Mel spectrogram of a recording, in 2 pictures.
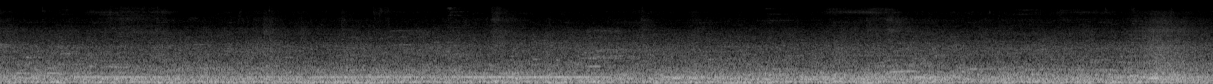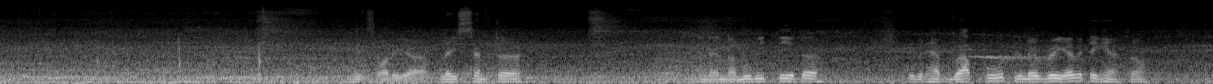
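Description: Indistinct chatter and footsteps echo through a large indoor hall.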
